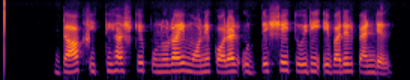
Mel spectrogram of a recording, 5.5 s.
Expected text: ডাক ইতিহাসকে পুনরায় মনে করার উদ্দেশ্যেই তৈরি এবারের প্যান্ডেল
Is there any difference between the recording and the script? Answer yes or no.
no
